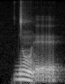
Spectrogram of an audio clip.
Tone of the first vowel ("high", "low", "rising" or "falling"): falling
